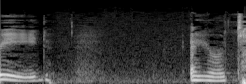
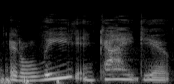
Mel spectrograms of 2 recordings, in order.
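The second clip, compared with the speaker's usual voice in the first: soft whisper, slow; 12 dB quieter than usual. Real, not acted.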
